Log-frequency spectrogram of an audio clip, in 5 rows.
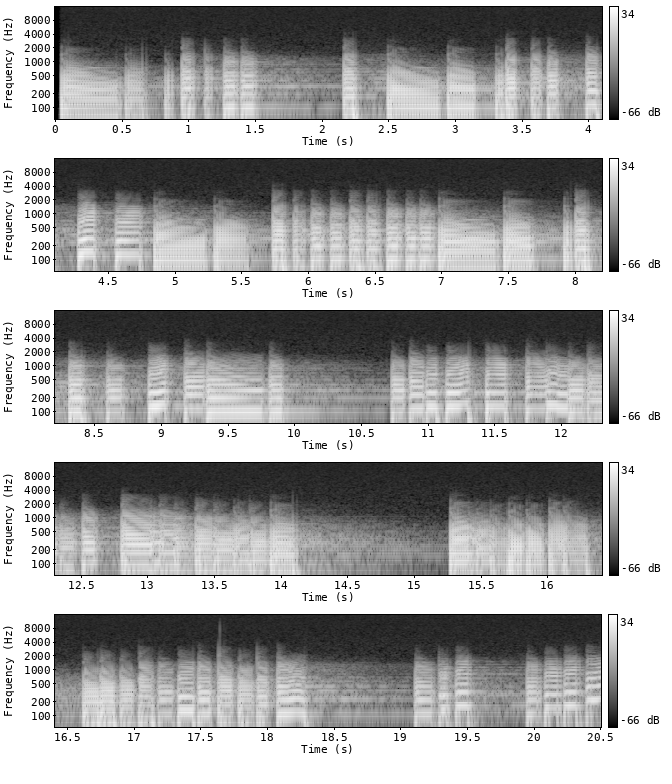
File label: Jazz Bass; Korg DSS-1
